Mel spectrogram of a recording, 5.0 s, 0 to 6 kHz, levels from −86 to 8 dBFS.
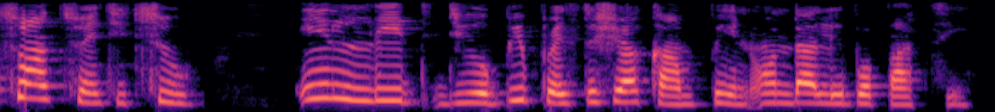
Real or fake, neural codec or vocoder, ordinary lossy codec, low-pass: real; none; none; 5.4 kHz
